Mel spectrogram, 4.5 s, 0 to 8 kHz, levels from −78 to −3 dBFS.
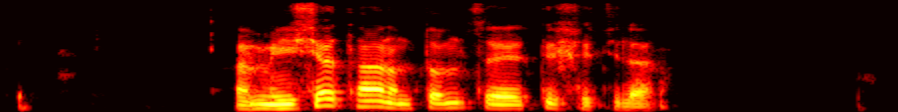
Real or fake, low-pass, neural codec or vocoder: fake; 7.2 kHz; codec, 16 kHz, 8 kbps, FunCodec, trained on LibriTTS, 25 frames a second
